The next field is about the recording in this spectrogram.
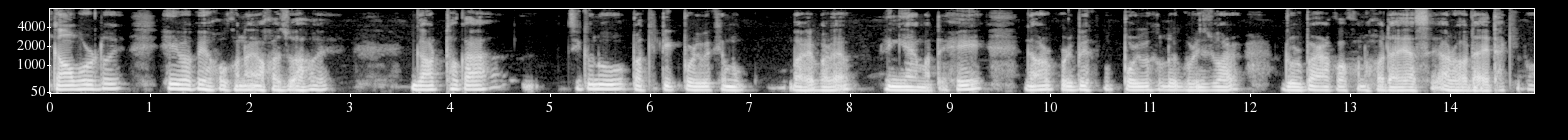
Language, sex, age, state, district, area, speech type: Assamese, male, 60+, Assam, Charaideo, urban, spontaneous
